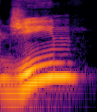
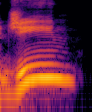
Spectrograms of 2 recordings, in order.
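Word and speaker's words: ج: So you have the letter Jim, sounds like J. You have a Dhamma, sounds like U. You have another Jim, J, Kesra, I, Jim, J, Fatha, A.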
